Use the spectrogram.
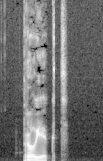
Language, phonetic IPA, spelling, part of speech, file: Polish, [ˈprɔjɛkt], projekt, noun, Pl-projekt.ogg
